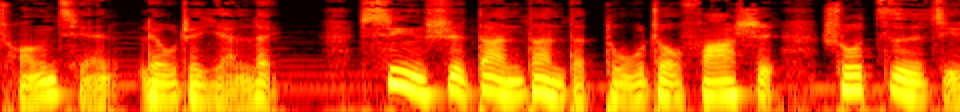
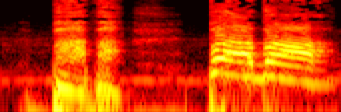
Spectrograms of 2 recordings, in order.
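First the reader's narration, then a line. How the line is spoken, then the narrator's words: Wailing and crying. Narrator (Chinese): 大哭大叫起来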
